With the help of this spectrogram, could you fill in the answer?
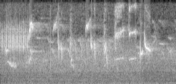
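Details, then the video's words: Wren song, a rapid 'tembakan' shooting style used as a training recording for songbirds: sharp high chirps and short whistled notes scattered across three seconds, with a faint low hum underneath. "Suara Tembakan Wren Bird Suara Bren Tembakan Rapat Burung Kecil"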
